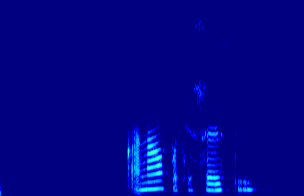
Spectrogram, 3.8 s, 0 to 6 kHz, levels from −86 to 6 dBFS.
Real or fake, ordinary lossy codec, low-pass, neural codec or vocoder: fake; none; 5.4 kHz; codec, 16 kHz, 8 kbps, FunCodec, trained on Chinese and English, 25 frames a second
